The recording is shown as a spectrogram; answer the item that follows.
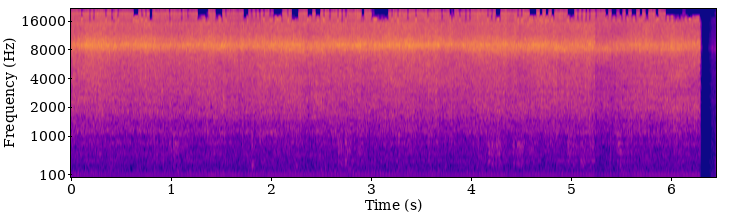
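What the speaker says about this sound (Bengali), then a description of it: "তো এগুলোকে এবার ভালোভাবে ফ্রাই করে নেব।" Chopped tomatoes and green chillies frying in oil for a dhaba-style eggplant masala give a steady, soft sizzle throughout, cutting off abruptly at the end.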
